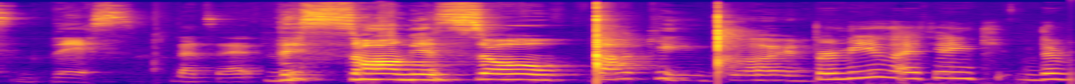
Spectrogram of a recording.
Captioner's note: clap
